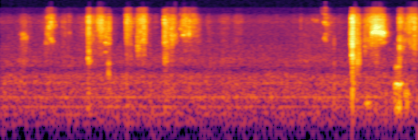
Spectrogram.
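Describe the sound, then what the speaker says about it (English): Tarot cards shuffled by hand during a live reading, giving soft intermittent riffling and flicking bursts with brief pauses and a few sharper snaps near the end. "So I'm just going to go and shuffle some more cards and see what they have to say."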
